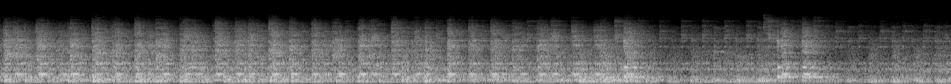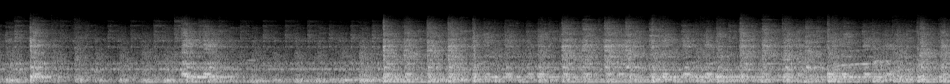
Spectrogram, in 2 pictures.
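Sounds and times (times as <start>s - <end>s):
fast rhythm on wooden slit drums: 0.0s - 19.0s.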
